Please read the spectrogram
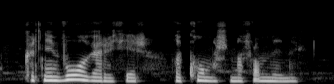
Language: Icelandic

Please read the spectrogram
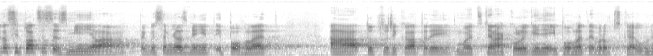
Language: Czech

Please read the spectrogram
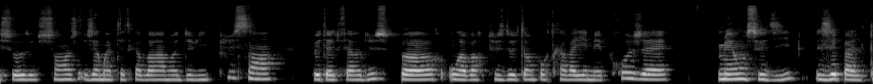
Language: French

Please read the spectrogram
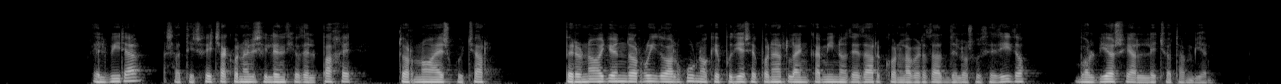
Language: Spanish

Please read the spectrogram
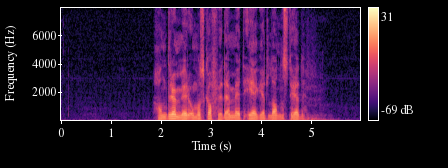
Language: Norwegian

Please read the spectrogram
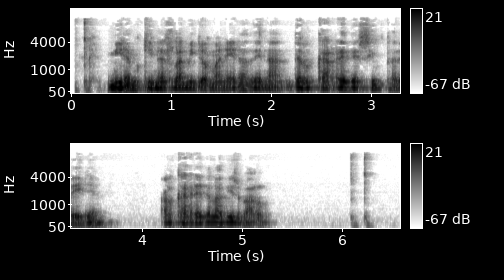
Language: Catalan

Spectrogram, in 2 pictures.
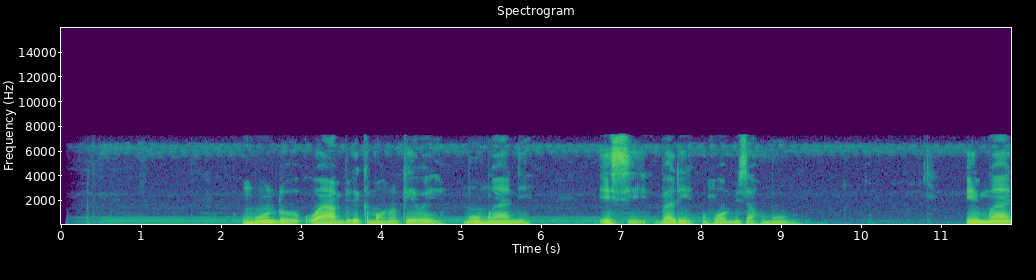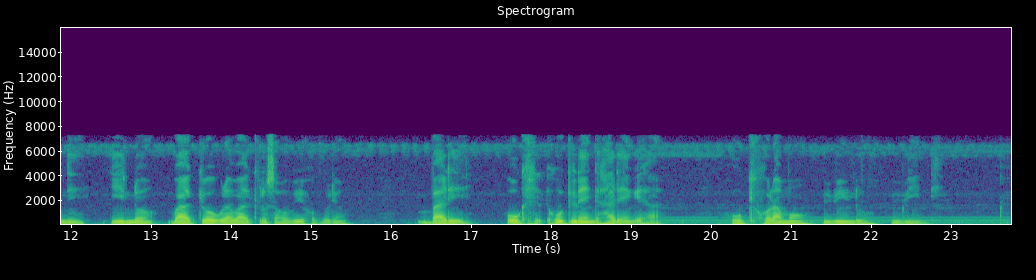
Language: Masaaba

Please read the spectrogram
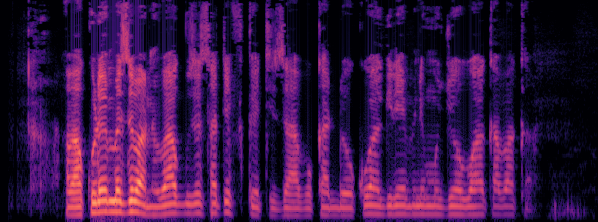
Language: Ganda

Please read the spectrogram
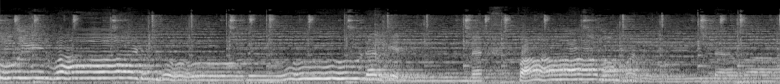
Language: Tamil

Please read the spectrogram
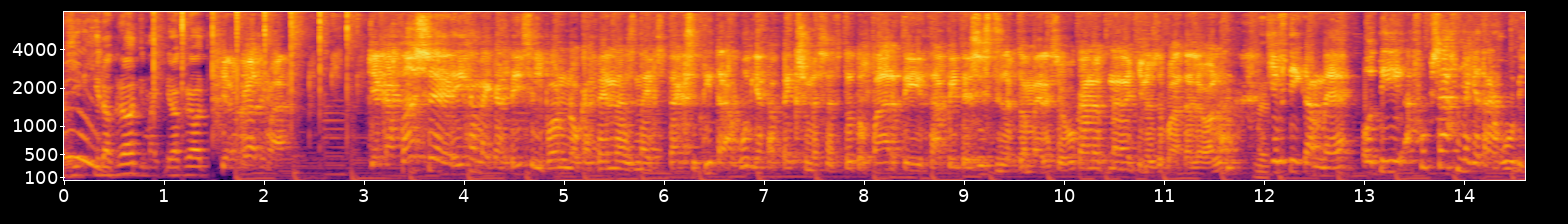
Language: Greek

